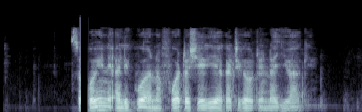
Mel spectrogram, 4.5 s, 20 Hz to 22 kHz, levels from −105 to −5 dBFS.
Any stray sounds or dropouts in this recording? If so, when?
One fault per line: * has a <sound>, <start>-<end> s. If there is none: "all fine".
* has a dropout, 1.0-1.1 s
